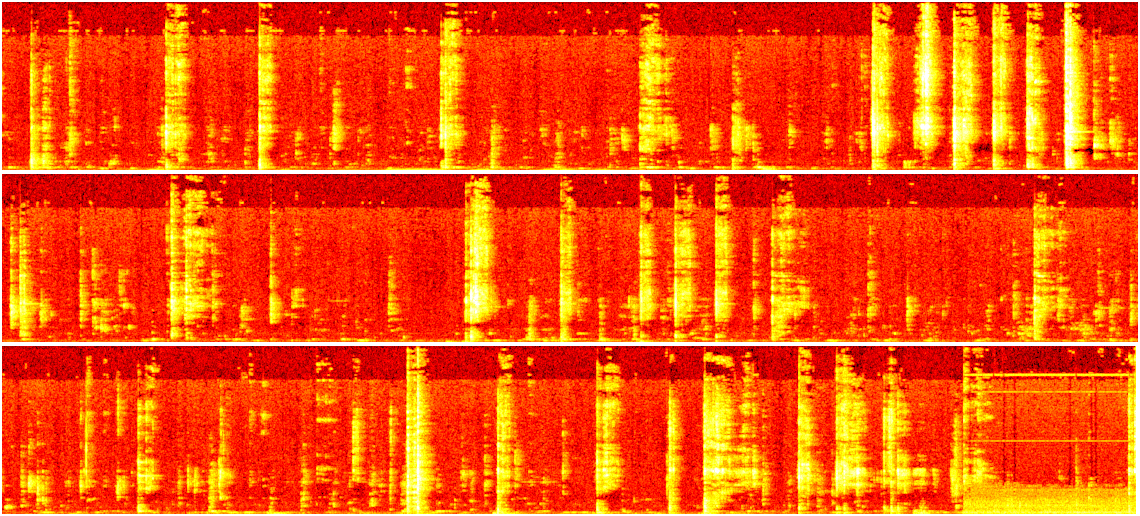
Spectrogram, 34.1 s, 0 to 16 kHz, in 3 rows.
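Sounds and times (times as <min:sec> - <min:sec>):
chewing and slurping noodles: 0:00.0 - 0:34.0.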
